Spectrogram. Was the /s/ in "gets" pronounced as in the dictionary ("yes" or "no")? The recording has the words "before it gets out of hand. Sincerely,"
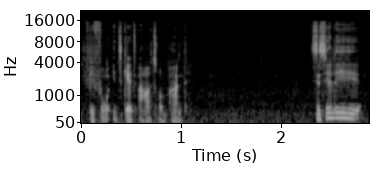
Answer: no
